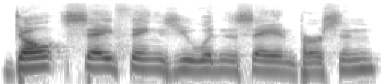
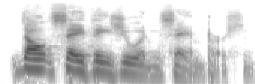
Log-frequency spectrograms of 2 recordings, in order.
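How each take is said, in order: First: Measured, emphatic slogan; quoted slogan. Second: Said in the usual way. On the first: Retold or imitated. Streamer quoting an online rule, emphatic. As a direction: say it like a stock rule, spelled out. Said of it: "I don't get too heavy on the".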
